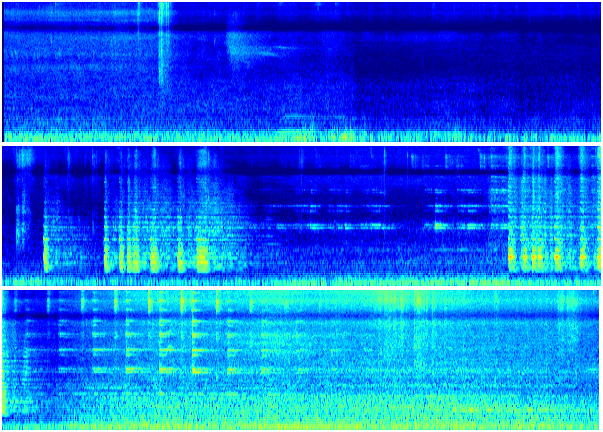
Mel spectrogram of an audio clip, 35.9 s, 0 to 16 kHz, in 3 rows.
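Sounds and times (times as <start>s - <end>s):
rumble of locomotive engines and wheels: 0.0s - 35.9s
locomotive air horn blasts: 12.8s - 17.4s, 22.1s - 24.9s.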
